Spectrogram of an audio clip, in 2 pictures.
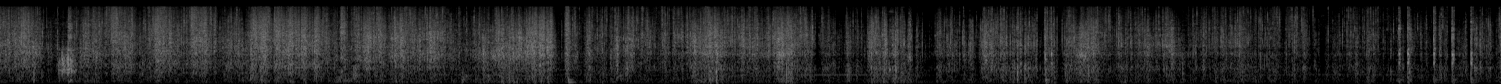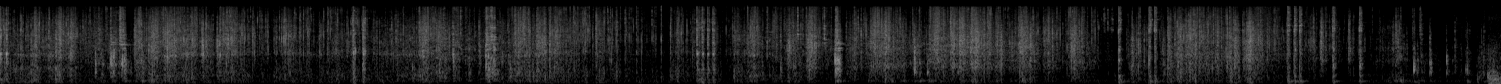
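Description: Large sheet of 6 mil polyethylene vapor barrier crinkling and rustling as it is draped and handled, with many sharp crackles, busiest in the first ten seconds or so.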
